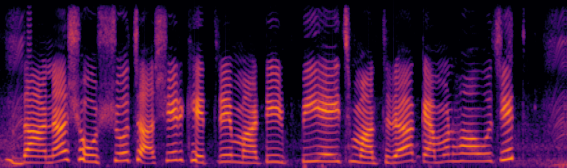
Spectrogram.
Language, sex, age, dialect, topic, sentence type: Bengali, female, 18-24, Standard Colloquial, agriculture, question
